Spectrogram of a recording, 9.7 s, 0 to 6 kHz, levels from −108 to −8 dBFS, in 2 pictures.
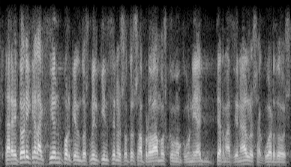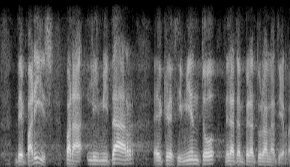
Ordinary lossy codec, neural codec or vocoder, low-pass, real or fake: Opus, 24 kbps; none; 5.4 kHz; real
